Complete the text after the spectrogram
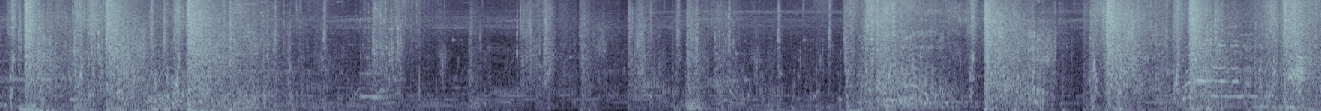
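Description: Weapons clash and strike monsters with sharp magical bursts.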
